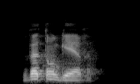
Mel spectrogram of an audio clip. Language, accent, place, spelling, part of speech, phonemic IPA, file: French, France, Lyon, va-t-en-guerre, adjective / noun, /va.t‿ɑ̃ ɡɛʁ/, LL-Q150 (fra)-va-t-en-guerre.wav
- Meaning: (adjective) hawkish, bellicose; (noun) hawk, warmonger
